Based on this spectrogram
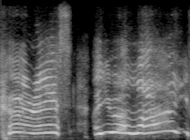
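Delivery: play-acted, very high, loud, drawn-out screech. Retelling a movie character screaming when the truck attacks: imitating her screaming. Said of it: "she screams".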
